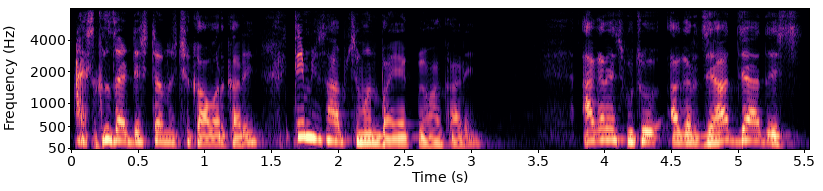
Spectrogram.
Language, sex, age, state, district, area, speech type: Kashmiri, male, 45-60, Jammu and Kashmir, Srinagar, urban, spontaneous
